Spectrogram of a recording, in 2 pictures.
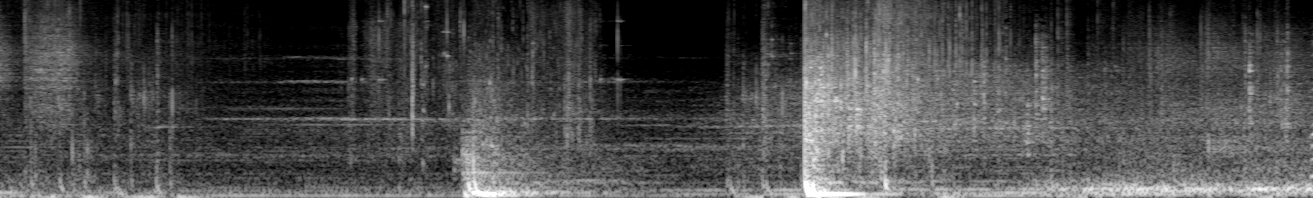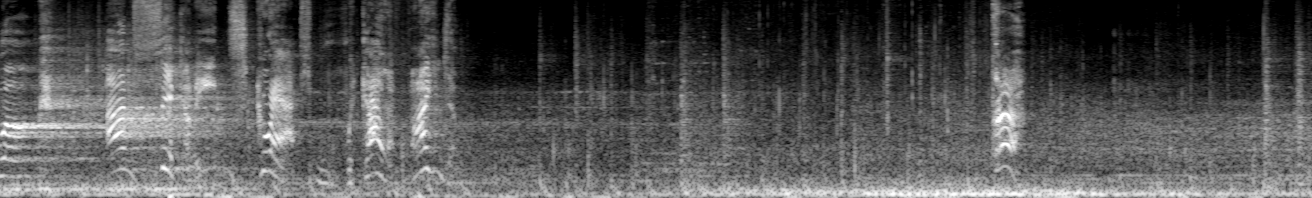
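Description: Footsteps scuff on a concrete floor.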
